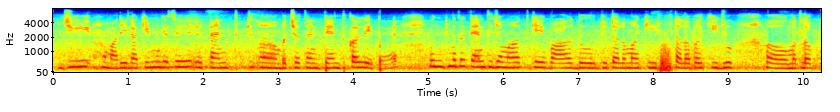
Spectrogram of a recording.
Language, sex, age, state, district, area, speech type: Urdu, female, 18-30, Uttar Pradesh, Aligarh, urban, spontaneous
